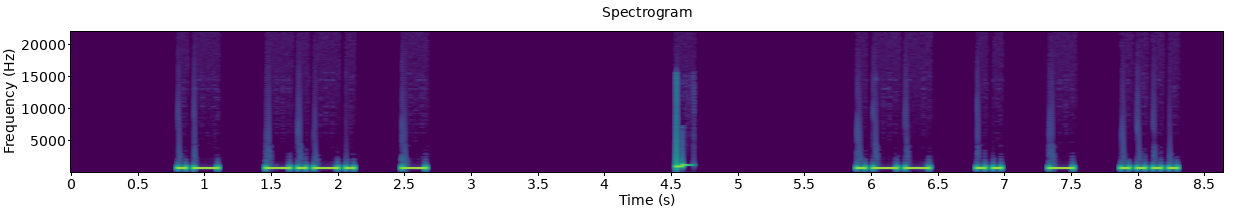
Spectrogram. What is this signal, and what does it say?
Morse code, heard as a keyed tone, about 20 wpm, spaced as for 15 wpm, 700 Hz. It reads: ACT WITH
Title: 2x Character Spacing - Top 200 Words - 20wpm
